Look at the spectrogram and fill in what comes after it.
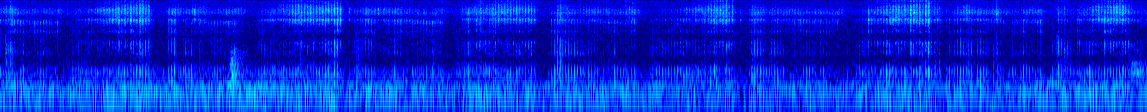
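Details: Contented purring by Tacy, a pet cat kneading in a relaxed mood: a deep, unbroken vibrating drone over fourteen seconds, with light scratchy brushing sounds at intervals above it.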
